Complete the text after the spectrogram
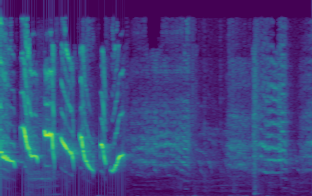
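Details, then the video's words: Oriental white-eye singing a natural lure song in the morning: a rapid string of seven high, downslurred whistled notes in just over a second, then fading to faint thin twitters. "PANCINGAN SUARA KICAU BURUNG PLECI ALAMI"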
